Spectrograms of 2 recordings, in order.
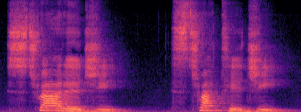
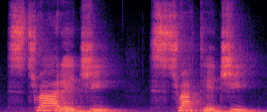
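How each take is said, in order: Both takes have the same delivery.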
